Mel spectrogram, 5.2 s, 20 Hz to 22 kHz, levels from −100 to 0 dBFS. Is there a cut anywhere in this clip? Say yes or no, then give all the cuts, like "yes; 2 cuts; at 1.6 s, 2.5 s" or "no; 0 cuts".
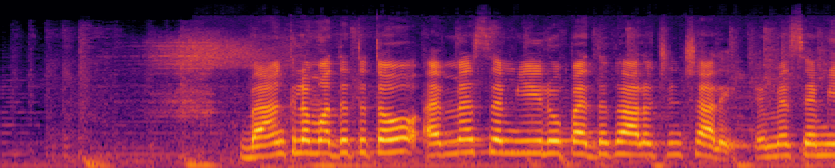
yes; 1 cut; at 1.2 s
